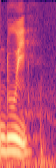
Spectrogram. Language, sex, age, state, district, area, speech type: Assamese, female, 18-30, Assam, Nagaon, rural, read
